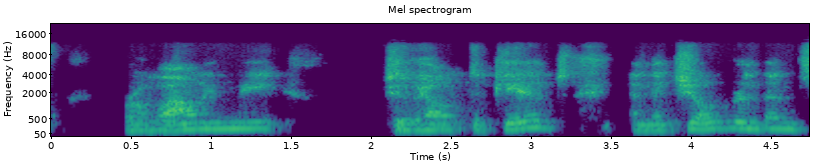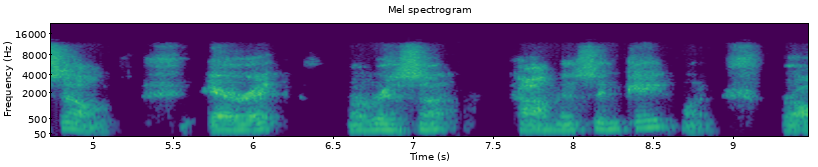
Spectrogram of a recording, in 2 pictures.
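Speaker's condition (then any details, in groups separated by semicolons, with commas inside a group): Cerebral palsy; from birth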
